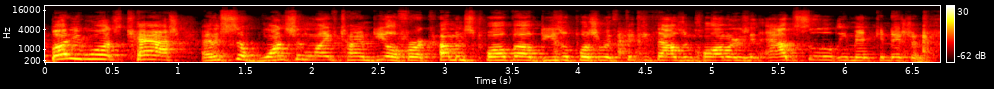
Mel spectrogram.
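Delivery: an exasperated customer pleading with the bank teller, loud. Retold or imitated. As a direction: rant your case at the teller.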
